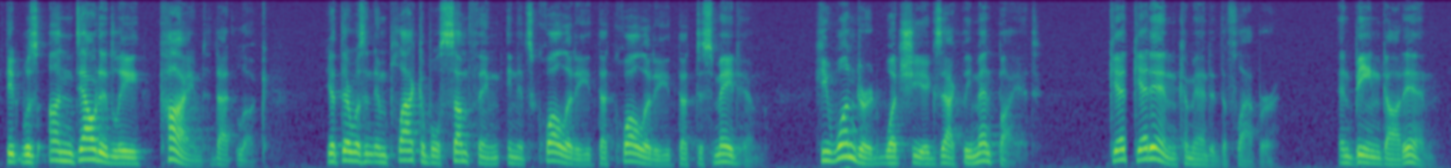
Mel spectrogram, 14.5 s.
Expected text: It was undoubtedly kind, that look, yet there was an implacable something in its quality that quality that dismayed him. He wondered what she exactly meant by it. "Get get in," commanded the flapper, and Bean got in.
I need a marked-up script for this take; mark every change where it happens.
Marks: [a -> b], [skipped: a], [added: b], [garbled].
It was undoubtedly kind, that look, yet there was an implacable something in its quality that quality that dismayed him. He wondered what she exactly meant by it. "Get get in," commanded the flapper, and Bean got in.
